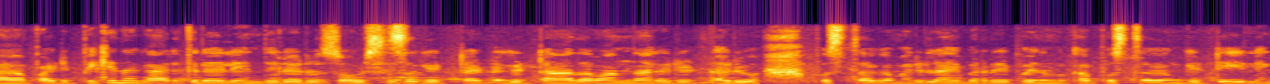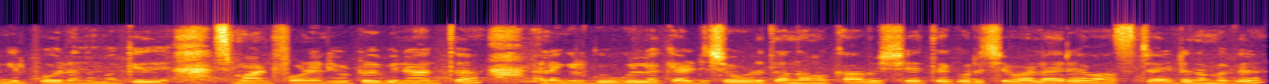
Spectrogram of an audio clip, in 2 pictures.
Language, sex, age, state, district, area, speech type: Malayalam, female, 30-45, Kerala, Alappuzha, rural, spontaneous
